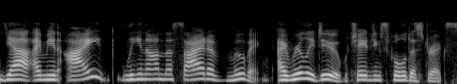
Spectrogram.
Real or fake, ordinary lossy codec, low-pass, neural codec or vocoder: fake; AAC, 48 kbps; 7.2 kHz; codec, 16 kHz, 2 kbps, X-Codec, HuBERT features, trained on LibriSpeech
